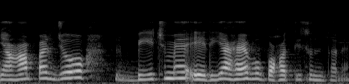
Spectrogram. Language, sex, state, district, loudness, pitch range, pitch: Hindi, female, Jharkhand, Jamtara, -24 LUFS, 215-275 Hz, 235 Hz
